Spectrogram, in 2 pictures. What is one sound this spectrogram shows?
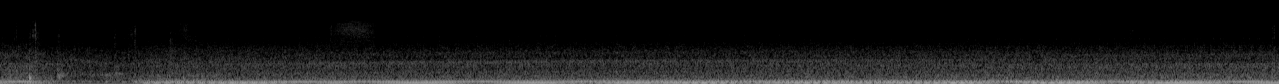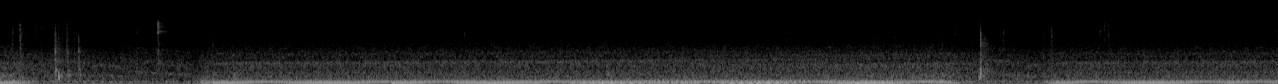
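A truck's diesel engine drones steadily, dropping away briefly now and then as gears change.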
